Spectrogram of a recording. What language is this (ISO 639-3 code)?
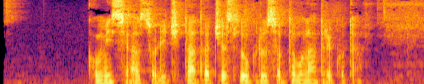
ron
